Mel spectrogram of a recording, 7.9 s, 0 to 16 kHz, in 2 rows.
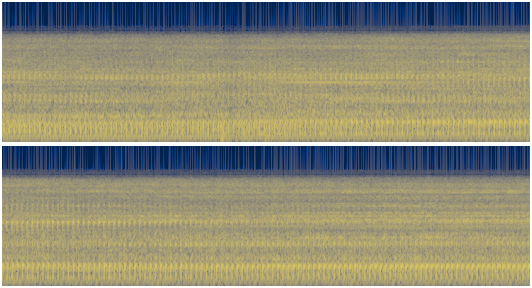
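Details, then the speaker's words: Ingersoll Rand T30 2475 7.5hp upright air compressor with 80-gallon tank, set to 175 psi: steady, even pumping thump about two beats a second, check valve releasing, no air leaks or hissing. Normal running. "you can hear the check valve it's fully released now as you can hear there's no air leaks no issues nice clean air compressor"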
